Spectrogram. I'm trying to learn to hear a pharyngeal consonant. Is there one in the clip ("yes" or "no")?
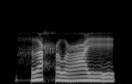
yes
